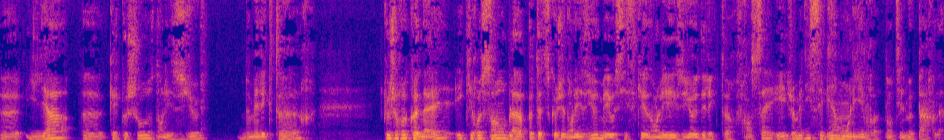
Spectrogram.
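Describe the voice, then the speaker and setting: Fairly slow and somewhat breathy, a man talks at a fairly high pitch with ordinary pitch variation. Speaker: novelist. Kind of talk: interview monologue. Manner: halting, many fillers and repetitions.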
